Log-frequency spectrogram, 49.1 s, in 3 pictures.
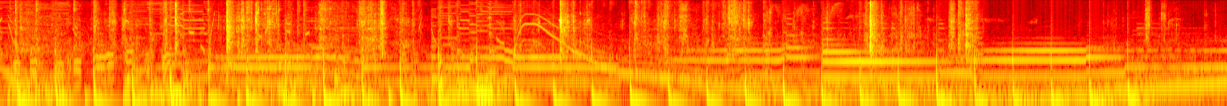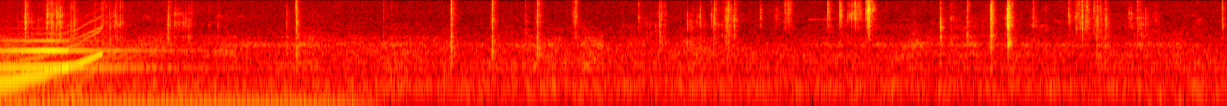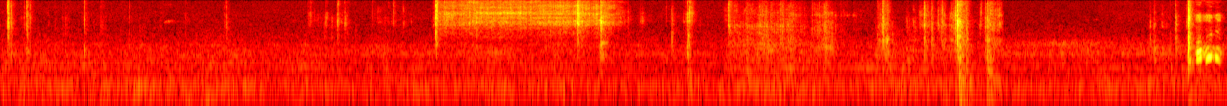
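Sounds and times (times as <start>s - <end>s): toy train cars clicking: 0.0s - 13.2s, 24.8s - 28.2s, 28.8s - 31.9s, 32.6s - 34.6s, 36.8s - 46.1s, 48.0s - 49.0s
toy train hooks coupling: 0.0s - 13.2s, 24.9s - 28.1s, 32.6s - 34.0s, 36.8s - 46.1s
plastic scraping rustle: 1.4s - 13.1s, 42.4s - 46.1s.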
